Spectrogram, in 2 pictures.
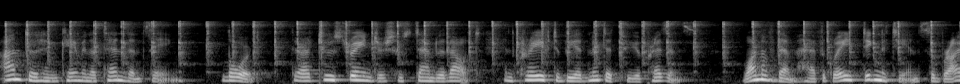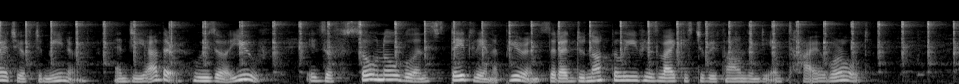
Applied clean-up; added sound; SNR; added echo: none; Mechanisms / Bicycle; 10 dB; none.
